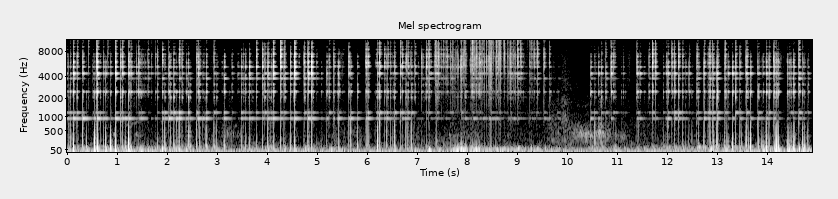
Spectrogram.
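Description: Long nails and fingertips tap and scratch the rim and textured top of an empty, large, round, divided cut glass serving platter. Rapid, bright clicks ring with faint high tones, and a denser scratching stretch builds in the middle. After a brief quiet pause, the quick tapping resumes.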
